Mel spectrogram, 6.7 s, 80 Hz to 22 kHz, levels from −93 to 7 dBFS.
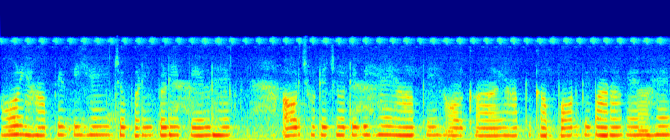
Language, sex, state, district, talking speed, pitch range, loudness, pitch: Hindi, female, Maharashtra, Gondia, 195 wpm, 215-230 Hz, -16 LUFS, 225 Hz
